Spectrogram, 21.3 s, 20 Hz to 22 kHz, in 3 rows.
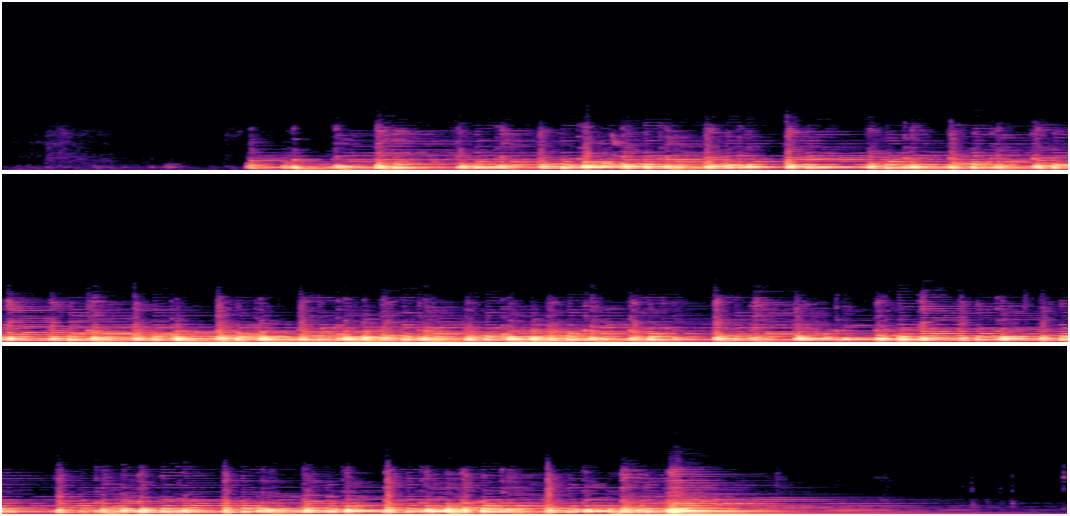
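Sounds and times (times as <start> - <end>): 
circle banjo in open G tuning without capo: 1.6 - 21.3.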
